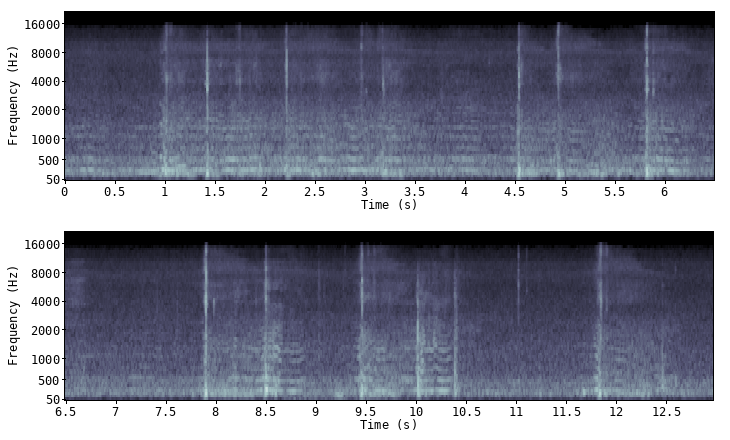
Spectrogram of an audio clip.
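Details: Honey bees buzzing as hives are split, with queen cells in the splits; a low drone beneath repeated sharp knocks and clicks from handling hive equipment.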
